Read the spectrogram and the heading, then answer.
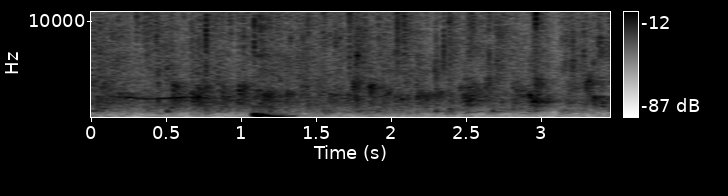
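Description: A crowd applauds with steady, dense clapping that holds at an even level for the whole stretch, broken once by a single dull thump partway through.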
